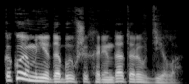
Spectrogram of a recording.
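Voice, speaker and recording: A man's voice: medium pitch, sing-song, fast, dry recording, clean studio sound. A man reading an audiobook, voicing a stout, blunt middle-aged building manager who grumbles. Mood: gruff. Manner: gruff, unbothered and grumbling.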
